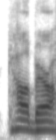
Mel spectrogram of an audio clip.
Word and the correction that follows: Caballero: How do you say his last name? – Caballero. Jose Caballero. Yeah.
